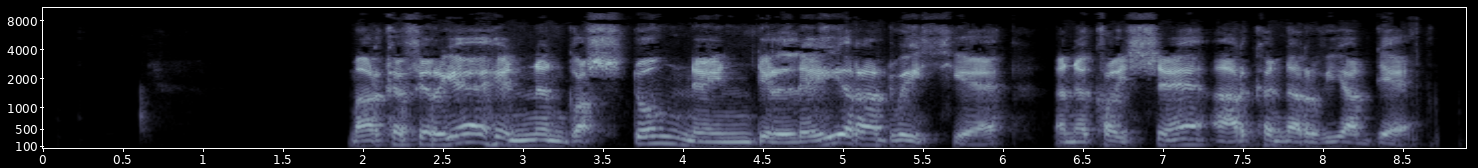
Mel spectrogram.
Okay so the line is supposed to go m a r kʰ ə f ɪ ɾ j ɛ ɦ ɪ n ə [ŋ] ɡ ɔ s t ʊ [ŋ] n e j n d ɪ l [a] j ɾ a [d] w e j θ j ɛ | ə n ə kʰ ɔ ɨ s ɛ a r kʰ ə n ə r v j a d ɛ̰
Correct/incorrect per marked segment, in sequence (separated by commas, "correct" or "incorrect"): incorrect, correct, incorrect, correct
